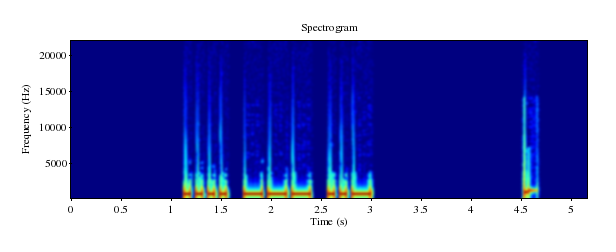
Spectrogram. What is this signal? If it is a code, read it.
Morse code, heard as a keyed tone, about 20 wpm, 700 Hz. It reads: HOU
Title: Top Three Letter Combinations in Words 20wpm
